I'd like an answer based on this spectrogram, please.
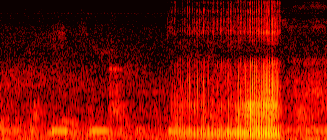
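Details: Boston Terrier puppy, seven months old, asleep on a person's lap in an office, snoring: two faint low snuffles, then a louder, rough rumbling snore lasting about a second that ends abruptly.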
